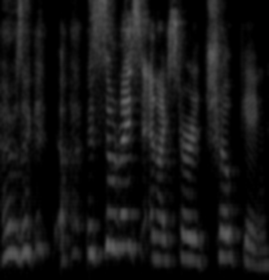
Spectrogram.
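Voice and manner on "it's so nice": acted winded, puffing, breathless huffing, pitched up. Retelling running into an office after the stairs: imitating being out of breath. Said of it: "huffing and puffing".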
